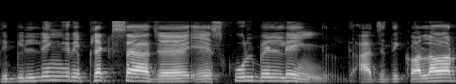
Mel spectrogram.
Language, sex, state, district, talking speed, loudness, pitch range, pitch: English, male, Odisha, Malkangiri, 145 wpm, -18 LUFS, 135-170 Hz, 155 Hz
